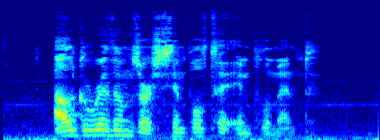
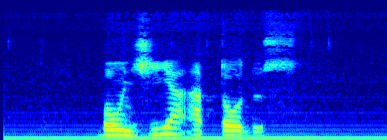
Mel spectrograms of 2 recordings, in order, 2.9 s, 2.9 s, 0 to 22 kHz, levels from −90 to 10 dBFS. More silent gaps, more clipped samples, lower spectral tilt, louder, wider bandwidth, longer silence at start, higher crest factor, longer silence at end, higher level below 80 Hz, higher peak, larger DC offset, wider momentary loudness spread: neither; neither; second, -3.5 dB/octave vs -5.5 dB/octave; second, -33 LUFS vs -30 LUFS; about the same, 16.5 kHz vs 16.5 kHz; about the same, 0.1 s vs 0.05 s; about the same, 24 dB vs 20 dB; about the same, 0 s vs 0 s; second, -64 dBFS vs -44 dBFS; about the same, -12 dBFS vs -12 dBFS; neither; second, 17 LU vs 23 LU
